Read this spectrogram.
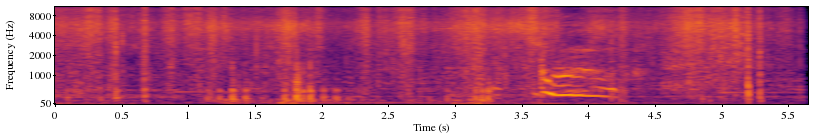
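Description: Grass rustles as a body rolls through it.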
